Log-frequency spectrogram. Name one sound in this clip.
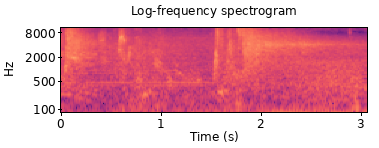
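A whip cracks sharply.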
